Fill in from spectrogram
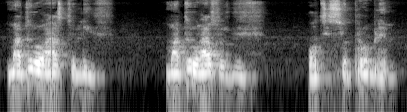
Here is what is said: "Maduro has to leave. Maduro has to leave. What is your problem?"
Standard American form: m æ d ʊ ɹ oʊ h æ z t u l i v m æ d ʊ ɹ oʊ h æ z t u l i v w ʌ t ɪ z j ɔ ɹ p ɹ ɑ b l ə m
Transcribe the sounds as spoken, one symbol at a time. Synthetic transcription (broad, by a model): m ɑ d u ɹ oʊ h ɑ s t u l i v m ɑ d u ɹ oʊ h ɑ s t u l i v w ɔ t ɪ s j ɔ p ɹ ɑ b l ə m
